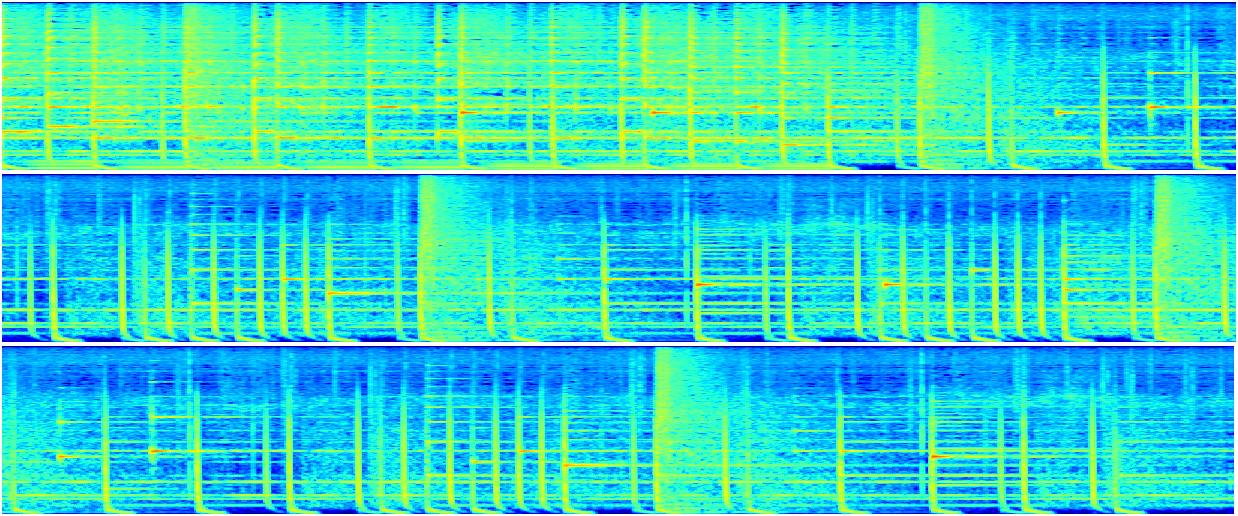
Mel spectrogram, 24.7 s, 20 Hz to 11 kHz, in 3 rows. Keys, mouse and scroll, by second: 1.5 click, 2.7 space, 10.1 space, 11.3 click, 12.2-13.2 scroll down 2, 13.7 click, 14.0-14.5 scroll down 2, 14.5 click, 14.8-15.4 scroll down 3, 15.4 click, 16.5 click, 17.7 space.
